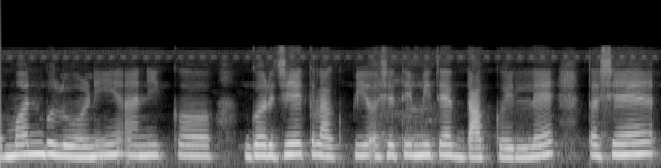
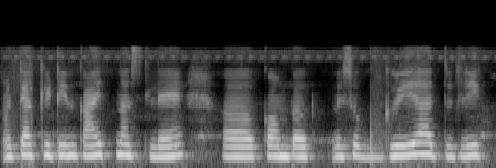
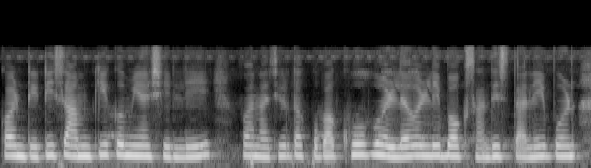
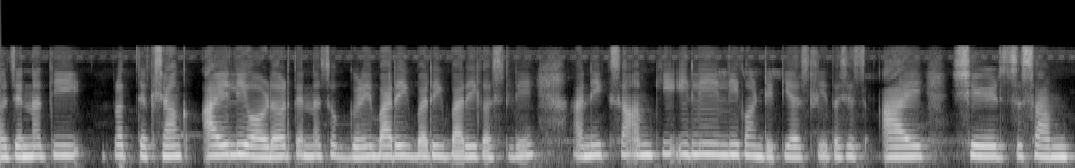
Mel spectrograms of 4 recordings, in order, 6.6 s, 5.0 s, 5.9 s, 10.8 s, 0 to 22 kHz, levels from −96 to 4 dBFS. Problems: constant background noise, background conversations at intervals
